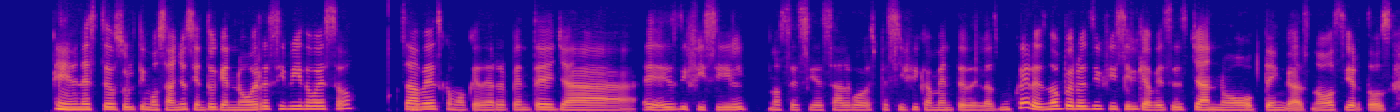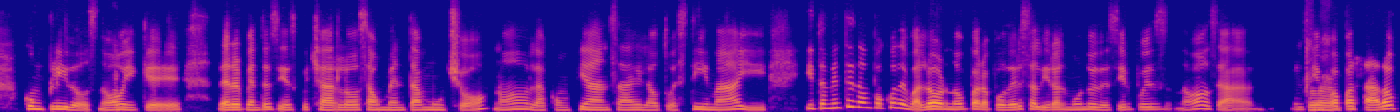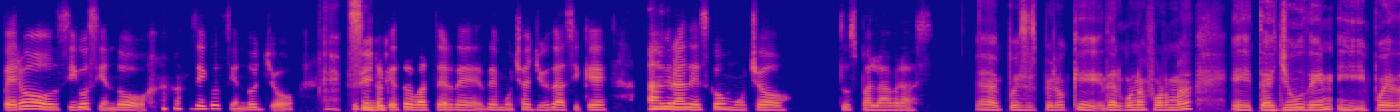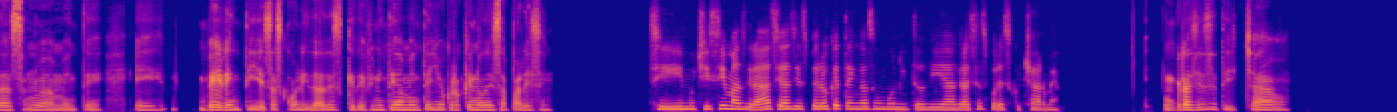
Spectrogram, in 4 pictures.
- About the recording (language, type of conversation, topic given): Spanish, advice, ¿Cómo vives la ansiedad social cuando asistes a reuniones o eventos?
- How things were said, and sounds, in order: tapping; unintelligible speech; chuckle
